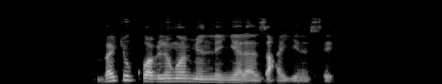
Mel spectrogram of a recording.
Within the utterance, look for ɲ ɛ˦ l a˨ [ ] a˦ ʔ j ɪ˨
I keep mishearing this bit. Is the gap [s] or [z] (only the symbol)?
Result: z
